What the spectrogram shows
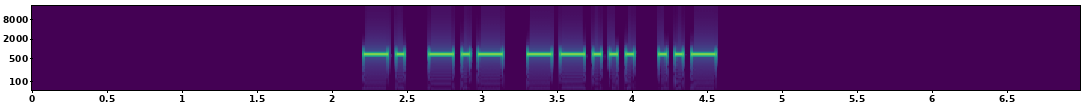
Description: Morse code, heard as a keyed tone, about 22 wpm, 700 Hz. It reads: NK7U
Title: USA Call Signs - 4 Characters - Repeated 3x - 22wpm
